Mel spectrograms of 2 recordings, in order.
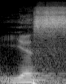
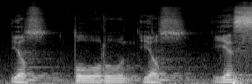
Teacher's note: sin sukun dibaca dengan jelas dan saofir ada desisannya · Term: sifat saofir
